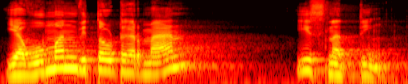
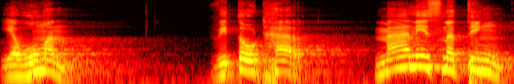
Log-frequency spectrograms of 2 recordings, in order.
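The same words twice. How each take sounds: First: It is said as one unbroken phrase. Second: It is said with pauses around "without her".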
